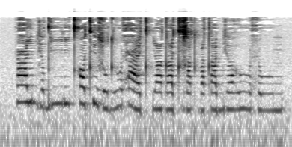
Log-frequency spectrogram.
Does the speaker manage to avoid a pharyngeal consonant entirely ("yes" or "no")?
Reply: no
